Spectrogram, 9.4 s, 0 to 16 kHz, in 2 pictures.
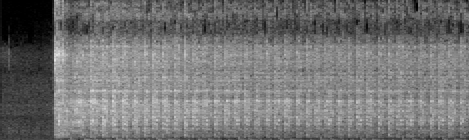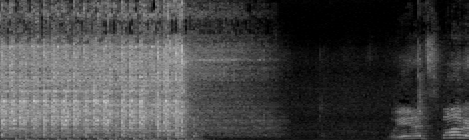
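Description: Rebuilt Kubota diesel engine in a fire-damaged Bobcat 7753 skid steer cranks and sputters loudly for about six seconds with a rapid uneven chugging, then cuts out, followed by a brief voice.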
